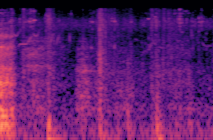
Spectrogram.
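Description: Horse hooves clip-clop in Red Dead Redemption, several evenly spaced soft hoofbeats at a slow walking pace, fairly quiet and on their own.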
